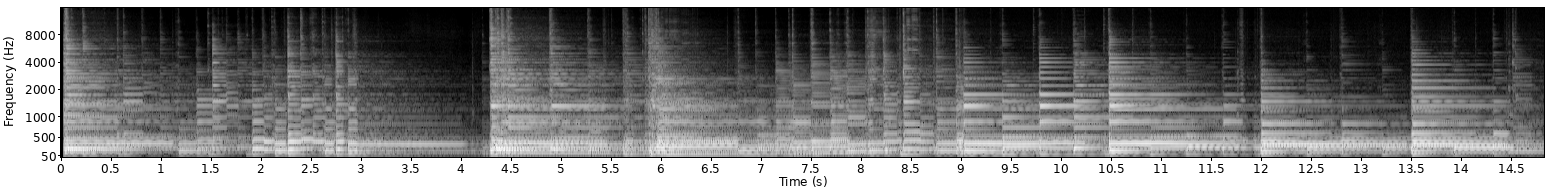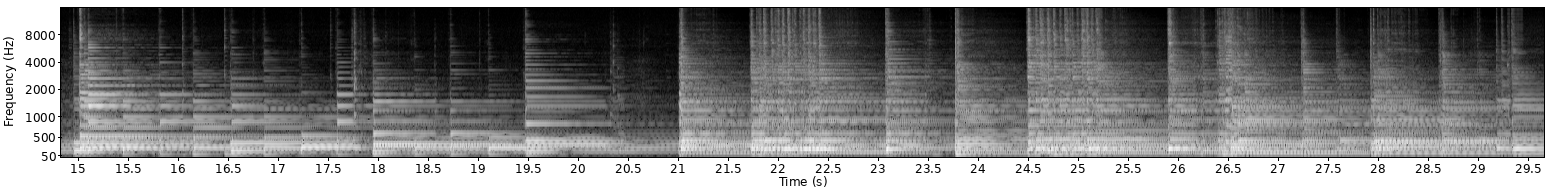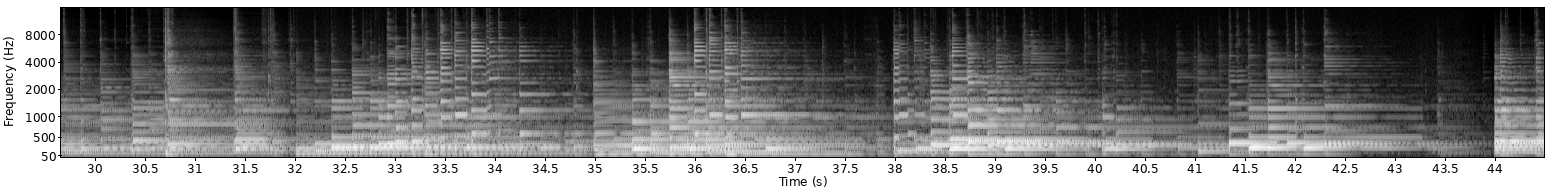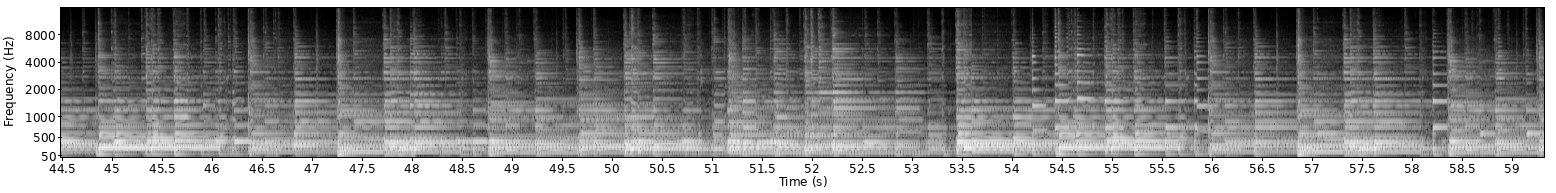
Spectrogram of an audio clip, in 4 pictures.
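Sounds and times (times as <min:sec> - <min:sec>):
classic flamenco guitars: 0:00.0 - 0:59.3.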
